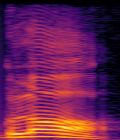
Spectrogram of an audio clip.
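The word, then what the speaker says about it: glow: ग्ल ओ डब्ल्यू है तो इसका उच्चारण ओ के रूप में तो ग्लो हो जाएगा।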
